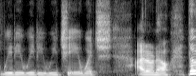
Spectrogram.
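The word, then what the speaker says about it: veni, vidi, vici: It says vini vidy vichi which is actually pronounced wedi wedi which I don't know the v sounds I like it better with the v sound.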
